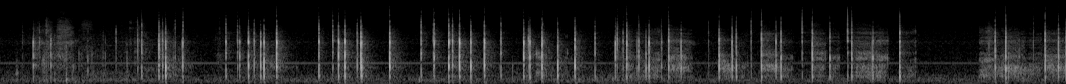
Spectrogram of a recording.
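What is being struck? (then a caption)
Small cardboard gift box. Long fake nails tap and scratch the lid of a small, closed, hollow rectangular pink cardboard gift box with a unicorn print, which is then held up in one hand. Quick, bright, dry clicks come in rapid bursts with soft scratchy rustling between them and a few brief pauses. A faint steady tone sits underneath.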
